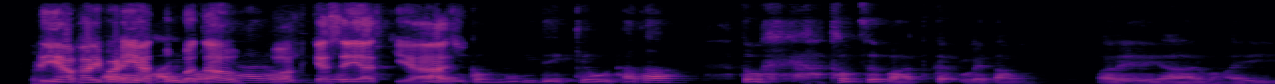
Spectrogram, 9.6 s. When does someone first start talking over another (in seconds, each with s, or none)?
0.8 s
